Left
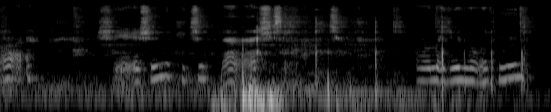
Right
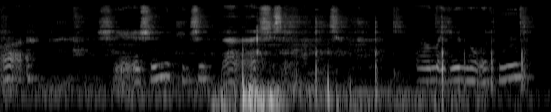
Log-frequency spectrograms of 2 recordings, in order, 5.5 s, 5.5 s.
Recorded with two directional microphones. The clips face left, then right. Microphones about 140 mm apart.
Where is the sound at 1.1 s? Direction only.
20° left (ahead or behind).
